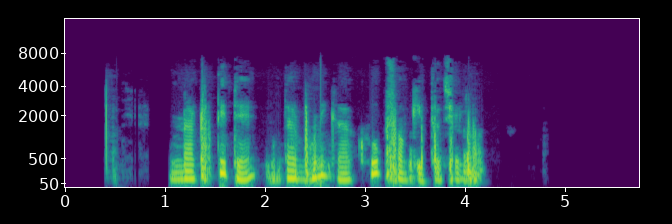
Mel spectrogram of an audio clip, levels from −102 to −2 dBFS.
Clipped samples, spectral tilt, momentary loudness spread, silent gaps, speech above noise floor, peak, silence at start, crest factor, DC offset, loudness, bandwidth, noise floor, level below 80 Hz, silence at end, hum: under 0.1%; -8.5 dB/octave; 16 LU; 0.84-1.03 s; 66 dB; 0 dBFS; 0.45 s; 18 dB; under 0.1%; -18 LUFS; 7.2 kHz; -83 dBFS; -44 dBFS; 1.55 s; none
